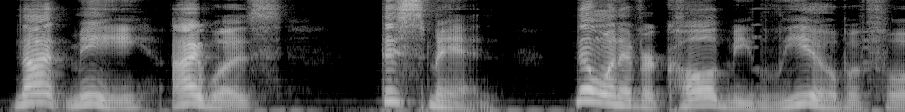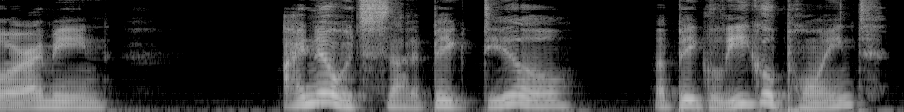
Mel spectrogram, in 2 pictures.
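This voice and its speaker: Man acting a timid, high-pitched earnest pleader. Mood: shy, halting. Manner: stammering, repetitive, pleading. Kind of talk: theatrical stage monologue.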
